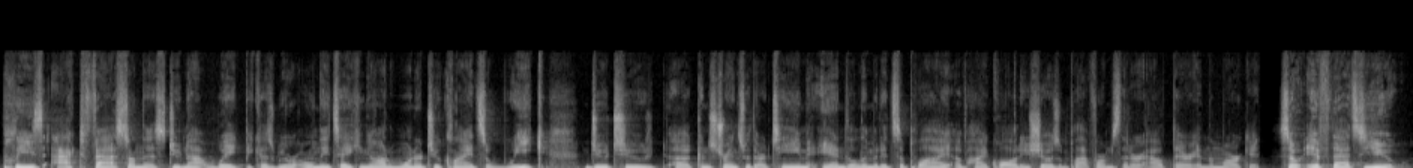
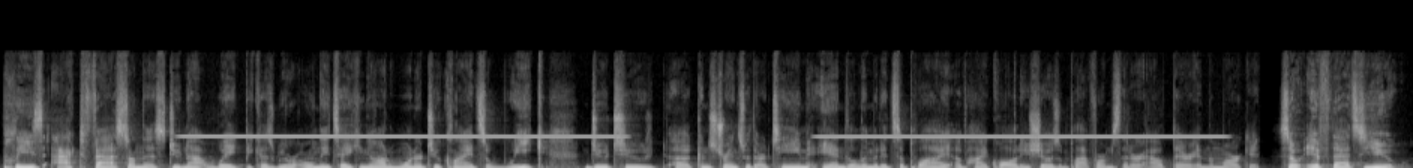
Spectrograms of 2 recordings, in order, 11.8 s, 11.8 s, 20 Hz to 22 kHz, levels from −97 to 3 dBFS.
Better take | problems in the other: first | high-pitched whine; loud; from 1.5 to 5 s and from 7 to 10 s; 4 kHz, 6 dB below the speech

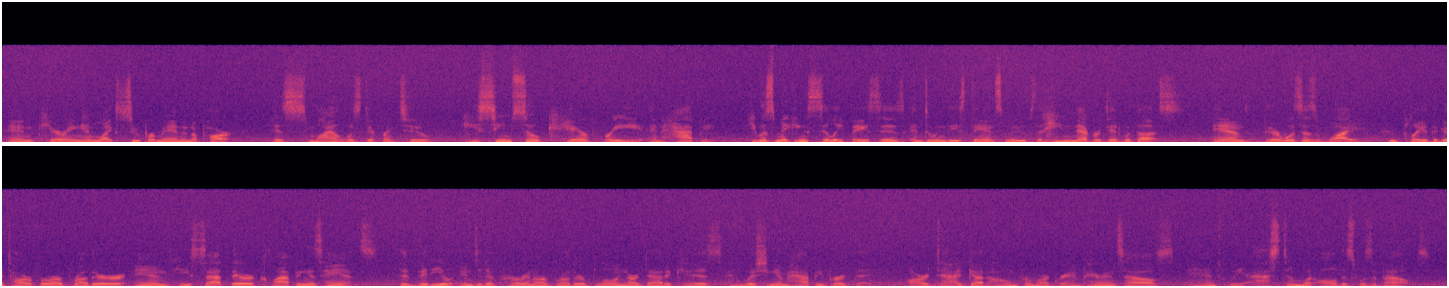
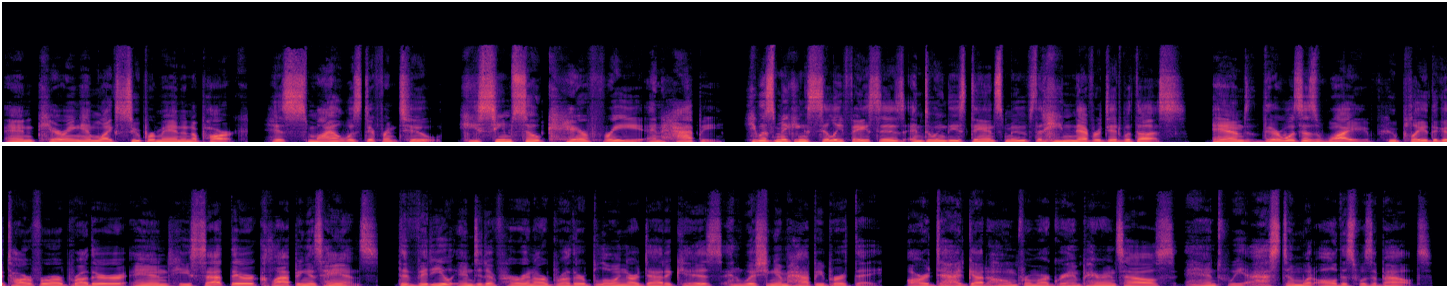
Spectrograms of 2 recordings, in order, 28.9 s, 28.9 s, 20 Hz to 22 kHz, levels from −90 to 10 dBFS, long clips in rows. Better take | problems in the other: second | hiss; loud; throughout; 9 dB below the speech

